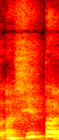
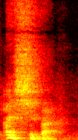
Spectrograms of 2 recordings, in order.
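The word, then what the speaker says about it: あした: Misalkan kalian baru pulang sekolah nih, bilangnya mata ashita karena besok kan ketemu lagi, ya enggak? Sampai jumpa besok. Bukan ashita ya, tapi ashita.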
